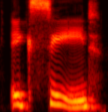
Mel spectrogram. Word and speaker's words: exceed: Okay, the tricky component in this word is that the first sound sounds like it would be represented by the letter S.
